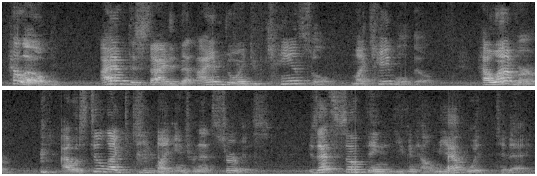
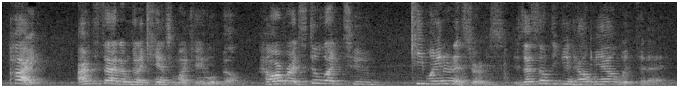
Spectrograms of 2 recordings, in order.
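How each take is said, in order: First: Every word enunciated, taking time; confident, well-formed delivery; clear and deliberate. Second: Fast, mumbled, rushed through; hurried mumbling request. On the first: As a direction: articulate each word carefully. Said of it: "enunciated each word". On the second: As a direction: speed through it without care. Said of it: "he mumbled and he sped through". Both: Shown as a demonstration.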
